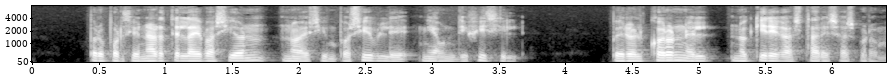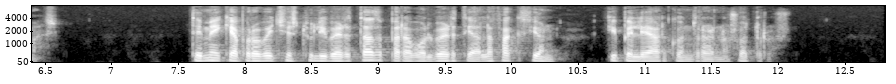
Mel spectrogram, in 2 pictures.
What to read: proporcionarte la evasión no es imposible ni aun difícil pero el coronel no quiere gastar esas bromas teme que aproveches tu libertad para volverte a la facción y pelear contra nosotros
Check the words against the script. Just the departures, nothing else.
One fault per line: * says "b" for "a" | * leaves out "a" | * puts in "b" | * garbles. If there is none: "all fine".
all fine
